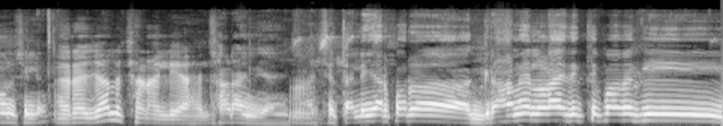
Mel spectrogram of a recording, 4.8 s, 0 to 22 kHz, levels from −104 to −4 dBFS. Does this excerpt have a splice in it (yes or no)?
yes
